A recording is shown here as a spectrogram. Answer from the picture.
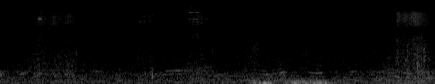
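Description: Faint outdoor football-ground ambience: distant voices of players and people on the touchline calling out, with a brief low rumble about two and a half seconds in.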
